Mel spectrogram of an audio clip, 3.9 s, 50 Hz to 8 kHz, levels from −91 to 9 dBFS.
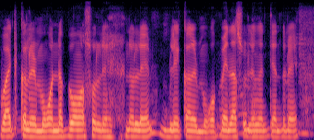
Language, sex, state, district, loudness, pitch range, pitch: Wancho, male, Arunachal Pradesh, Longding, -15 LUFS, 125-135 Hz, 130 Hz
